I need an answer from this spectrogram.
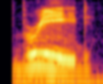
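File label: "breed", American English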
